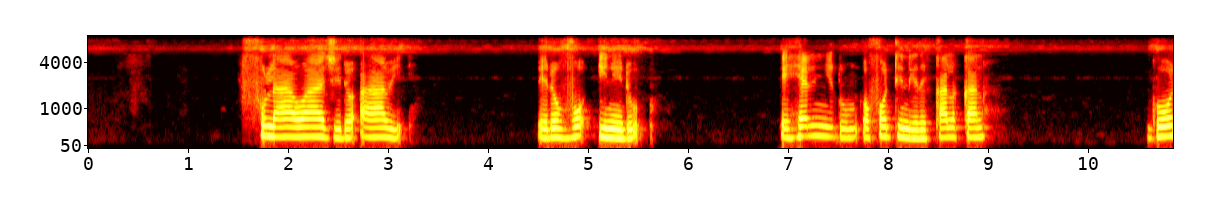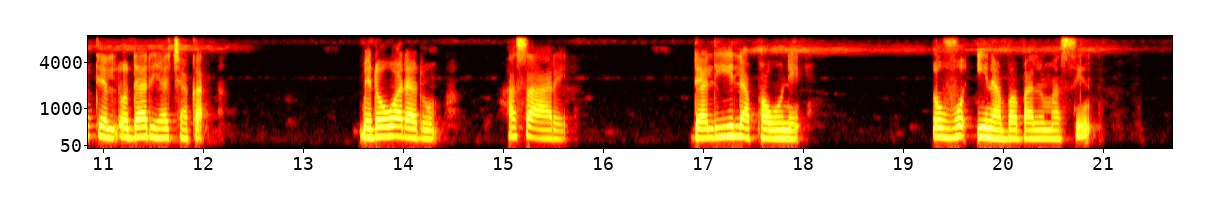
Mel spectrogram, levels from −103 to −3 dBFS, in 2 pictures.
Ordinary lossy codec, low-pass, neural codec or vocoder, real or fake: Opus, 64 kbps; 7.2 kHz; none; real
